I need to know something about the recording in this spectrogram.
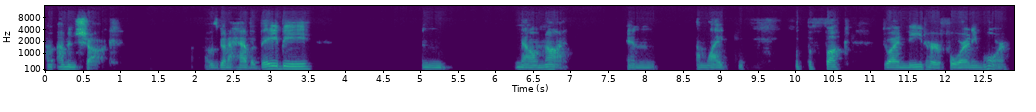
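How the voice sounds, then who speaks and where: A man acting a shaken, confused husband in grief in a staged play reading, speaking haltingly and repeating himself. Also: on the low side, steady tone, lo-fi sound. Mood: dazed, confessing. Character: shaken, confused husband grieving a lost pregnancy.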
